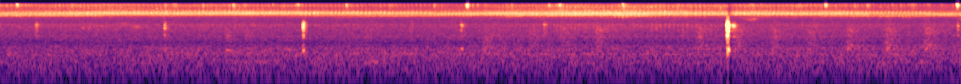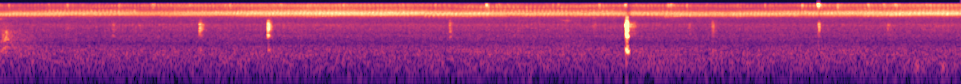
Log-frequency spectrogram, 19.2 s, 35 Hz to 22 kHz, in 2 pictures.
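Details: Balkan Speckled Bush-cricket at Vela Ucka, Croatia, on 10 July 2022, picked up with an ultrasound detector: brief, sharp, dry ticks at irregular intervals of roughly one to two seconds over a steady high hiss.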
